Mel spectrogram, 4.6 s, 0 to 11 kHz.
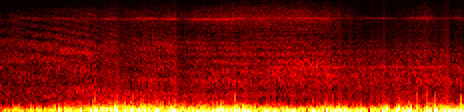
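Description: A Freewing L-15 64mm EDF model jet's engine roars steadily overhead, a broad, loud rushing drone with a thin high whine on top, holding level throughout.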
